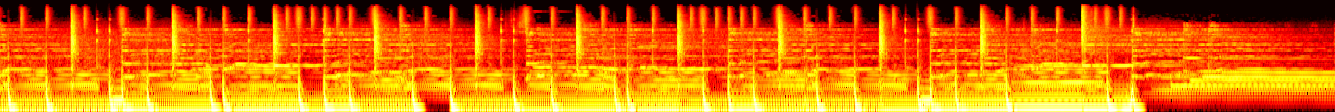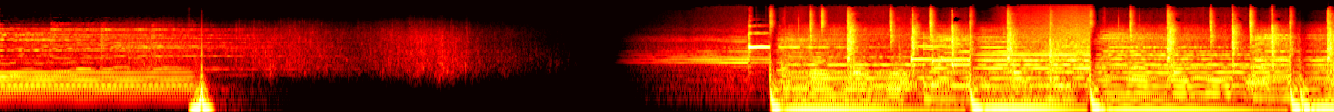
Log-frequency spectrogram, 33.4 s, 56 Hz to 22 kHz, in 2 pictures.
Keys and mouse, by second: 1.0 shift+click, 4.2 shift+click, 7.9 ctrl+z, 10.2 alt+click, 13.5 double click, 20.5 shift+click, 23.8 alt+click, 29.1 shift+click.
